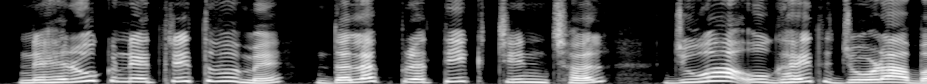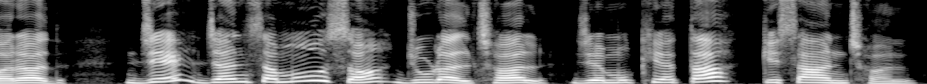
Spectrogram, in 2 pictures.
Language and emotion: Maithili, neutral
